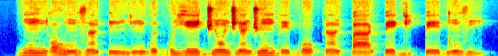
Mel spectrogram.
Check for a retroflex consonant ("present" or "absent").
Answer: absent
